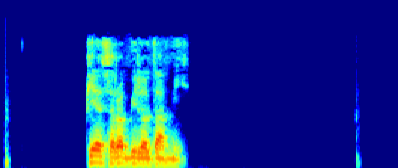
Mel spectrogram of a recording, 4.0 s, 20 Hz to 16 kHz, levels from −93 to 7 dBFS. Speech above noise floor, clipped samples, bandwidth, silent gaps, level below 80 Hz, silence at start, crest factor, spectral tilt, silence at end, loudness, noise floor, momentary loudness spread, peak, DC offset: over 75 dB; under 0.1%; 8 kHz; 0.13-0.20 s, 0.26-0.84 s; -44 dBFS; 0.05 s; 18 dB; -6 dB/octave; 2.2 s; -16 LUFS; under -90 dBFS; 15 LU; -2 dBFS; under 0.1%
